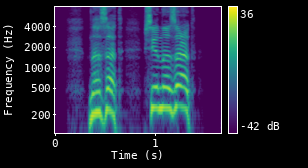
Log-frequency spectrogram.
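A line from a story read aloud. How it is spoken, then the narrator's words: Shaman woman shouting. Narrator (Russian): закричала шаманка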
